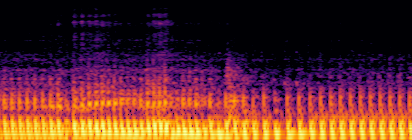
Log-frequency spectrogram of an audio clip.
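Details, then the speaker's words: Honda ATV front differential run on low, dirty fluid after trail rides: low thudding knocks about three per second, only when letting off the throttle; backlash between gears, worn limited-slip clutches or a chipped tooth suspected; fix is replacement. "if like mine your diff makes this sound but only when letting off the throttle it means you've got backlash between the gears or your limited slip clutches or toast maybe you even chipped a tooth"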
